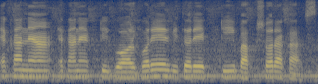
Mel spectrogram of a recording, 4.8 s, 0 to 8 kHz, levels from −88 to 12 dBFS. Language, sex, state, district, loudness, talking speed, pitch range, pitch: Bengali, female, Assam, Hailakandi, -17 LUFS, 125 wpm, 160-180 Hz, 175 Hz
